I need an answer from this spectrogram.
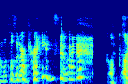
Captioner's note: chuckles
